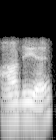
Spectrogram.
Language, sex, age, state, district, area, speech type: Hindi, male, 30-45, Rajasthan, Karauli, rural, conversation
